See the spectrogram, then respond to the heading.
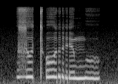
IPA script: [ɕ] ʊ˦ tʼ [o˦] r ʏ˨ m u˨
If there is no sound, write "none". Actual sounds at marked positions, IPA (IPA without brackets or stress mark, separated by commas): z, o˦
